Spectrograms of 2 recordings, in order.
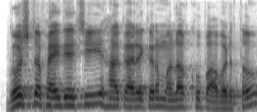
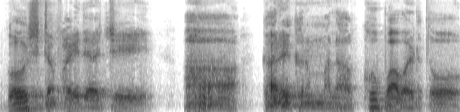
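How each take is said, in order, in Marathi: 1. आवाज हलका आहे, तोंडात येतो. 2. आवाज खूप खोल आहे, छातीतून येतो. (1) "माऊथचा वेगळा" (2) "बेस अंडर बेस"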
